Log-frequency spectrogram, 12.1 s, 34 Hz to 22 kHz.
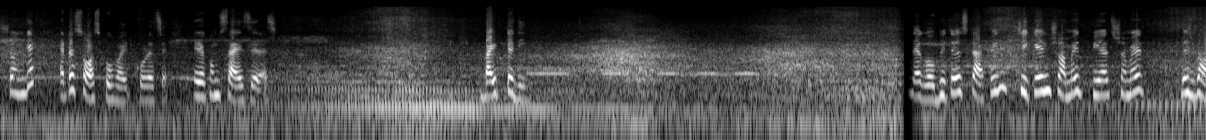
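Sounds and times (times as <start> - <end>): motor vehicle passing close by: 2.8 - 9.0.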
